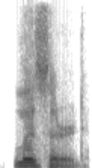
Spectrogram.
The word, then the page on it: lizard: American English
